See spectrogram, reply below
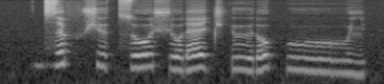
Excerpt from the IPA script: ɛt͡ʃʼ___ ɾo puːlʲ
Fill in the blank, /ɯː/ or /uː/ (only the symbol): ɯː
